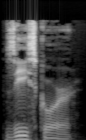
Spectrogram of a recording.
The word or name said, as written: z-score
